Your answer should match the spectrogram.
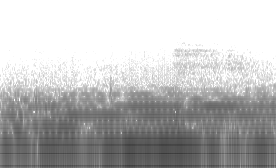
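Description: Concert band holding a sustained low chord, with brass prominent and a strong bass note. The chord enters right after a brief silence and stays steady.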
